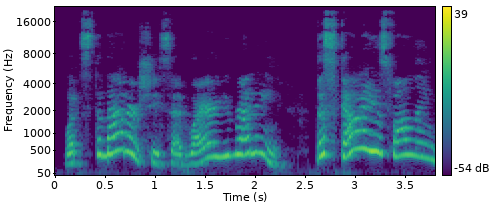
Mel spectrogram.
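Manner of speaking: a flock in a panic; alarmed birds. Acted. Goose asks, birds cry alarm.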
